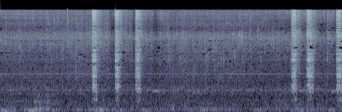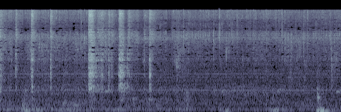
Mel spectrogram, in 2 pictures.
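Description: Water spraying from a garden hose nozzle as the house plumbing's pressure is bled off with the pump off, a steady hiss broken by small groups of short sharp spurts.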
